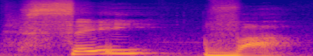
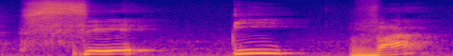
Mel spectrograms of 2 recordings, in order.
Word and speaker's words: seiva: Dá para falar se-i-va? Seiva. E I são pronunciadas juntas, certo? Se-i-va. E I são pronunciadas separadas, errado. Se-i-va. Ninguém fala assim, não é?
